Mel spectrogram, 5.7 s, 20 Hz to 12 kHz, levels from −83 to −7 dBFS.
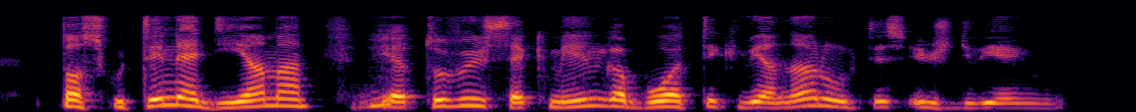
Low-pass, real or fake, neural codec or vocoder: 7.2 kHz; fake; codec, 16 kHz, 1 kbps, X-Codec, WavLM features, trained on Multilingual LibriSpeech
